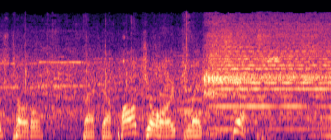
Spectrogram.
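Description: Basketball broadcast audio playing back quietly: a commentator talking, then from about two and a half seconds in a steady hiss with several held tones underneath.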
